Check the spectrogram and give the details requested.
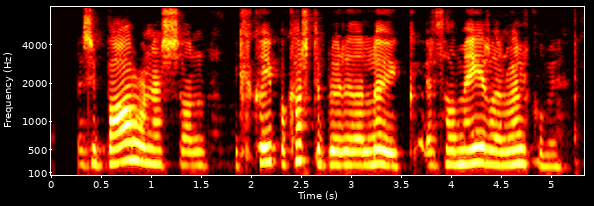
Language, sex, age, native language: Icelandic, female, 18-19, Icelandic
